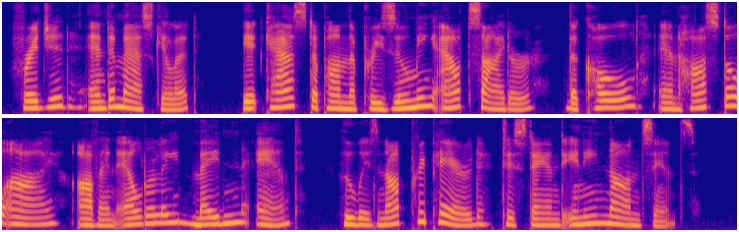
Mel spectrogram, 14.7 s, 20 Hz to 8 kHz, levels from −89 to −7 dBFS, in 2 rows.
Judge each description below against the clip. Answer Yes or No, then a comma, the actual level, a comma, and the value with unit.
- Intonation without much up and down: No, average, 3.8 semitones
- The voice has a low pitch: No, medium, 185 Hz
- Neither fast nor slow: No, slow, 115 wpm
